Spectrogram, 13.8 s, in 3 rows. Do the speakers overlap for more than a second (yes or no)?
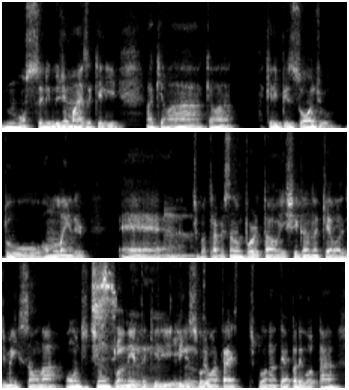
yes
